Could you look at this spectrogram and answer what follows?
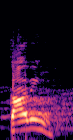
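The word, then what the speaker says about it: calving: क्रिया क्या कहलाती थी काविंग सी ए एल व आई एन जी L silent होता था वो काफ से जुड़ा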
